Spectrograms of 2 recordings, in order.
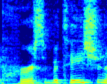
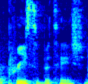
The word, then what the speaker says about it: precipitation: say it is it percipitation or precipitation precipitation free pre it's precipitation so you missing around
